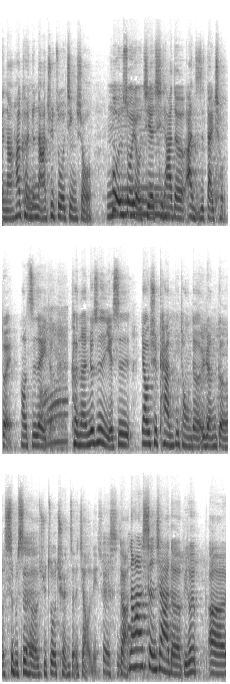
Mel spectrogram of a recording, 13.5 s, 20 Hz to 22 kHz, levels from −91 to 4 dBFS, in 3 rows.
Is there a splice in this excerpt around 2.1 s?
no; 2 cuts; at 5.8 s, 11.6 s

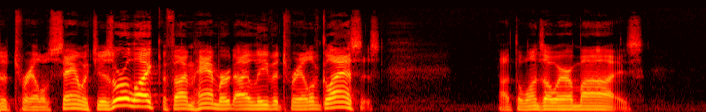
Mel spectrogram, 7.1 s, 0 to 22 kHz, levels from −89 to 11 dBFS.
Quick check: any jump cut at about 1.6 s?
yes; 1 cut; at 1.6 s

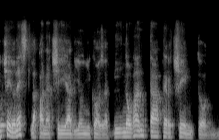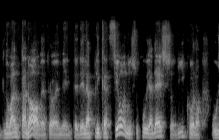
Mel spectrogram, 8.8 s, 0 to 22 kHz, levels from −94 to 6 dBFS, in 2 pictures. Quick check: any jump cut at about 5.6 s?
no; 1 cut; at 2.2 s

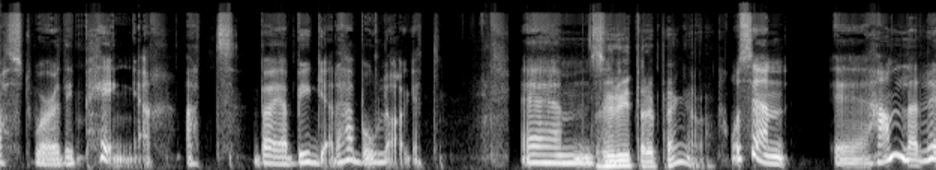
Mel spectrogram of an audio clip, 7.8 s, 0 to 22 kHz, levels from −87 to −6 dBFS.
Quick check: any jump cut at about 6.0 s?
yes; 2 cuts; at 4.2 s, 6.0 s

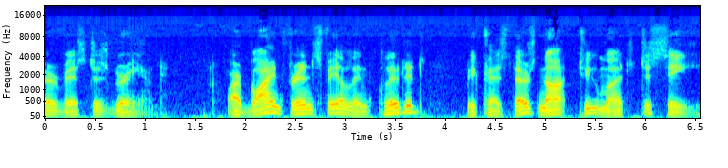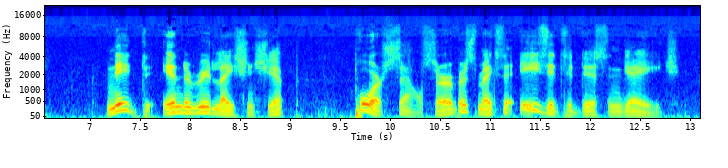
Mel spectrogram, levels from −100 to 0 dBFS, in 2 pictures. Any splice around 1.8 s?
no; 1 cut; at 7.1 s

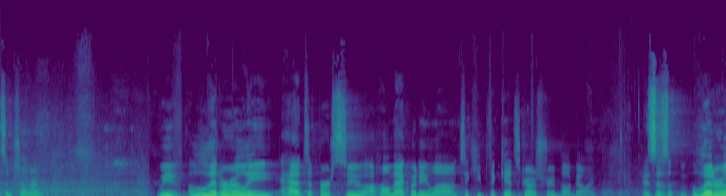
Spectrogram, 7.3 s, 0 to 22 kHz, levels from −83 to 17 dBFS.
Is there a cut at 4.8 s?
no; 2 cuts; at 1.5 s, 6.3 s

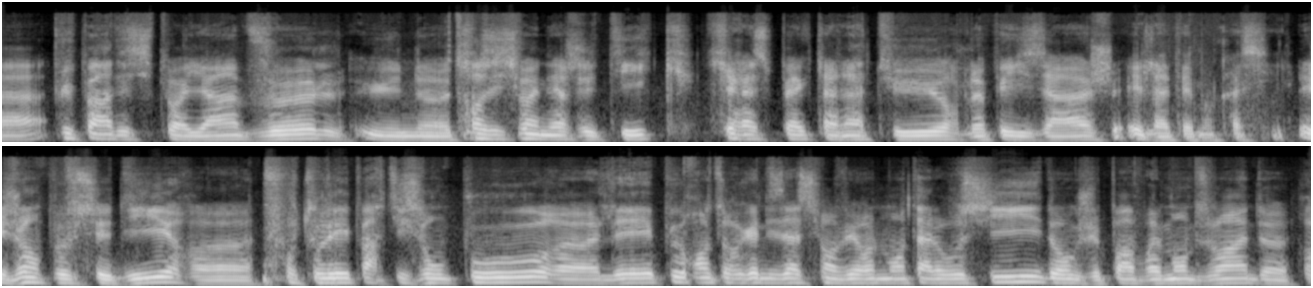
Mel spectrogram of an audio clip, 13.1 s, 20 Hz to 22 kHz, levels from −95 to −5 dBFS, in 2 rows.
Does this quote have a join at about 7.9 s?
yes; 1 cut; at 7.9 s

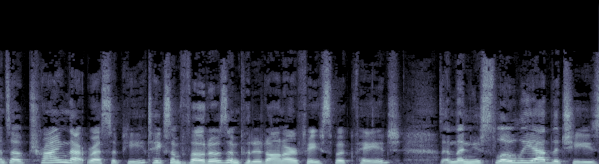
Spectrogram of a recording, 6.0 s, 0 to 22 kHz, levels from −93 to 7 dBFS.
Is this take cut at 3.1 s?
no; 2 cuts; at 1.5 s, 4.4 s

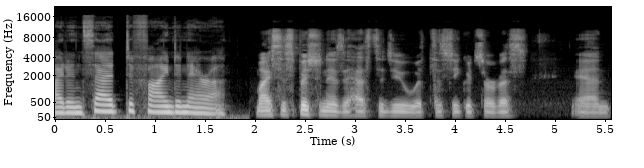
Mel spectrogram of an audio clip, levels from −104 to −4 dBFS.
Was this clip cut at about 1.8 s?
yes; 1 cut; at 1.8 s

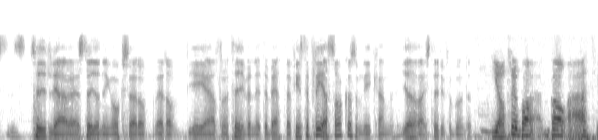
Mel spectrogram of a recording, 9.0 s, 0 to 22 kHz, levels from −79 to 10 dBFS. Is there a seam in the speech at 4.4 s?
no; 0 cuts

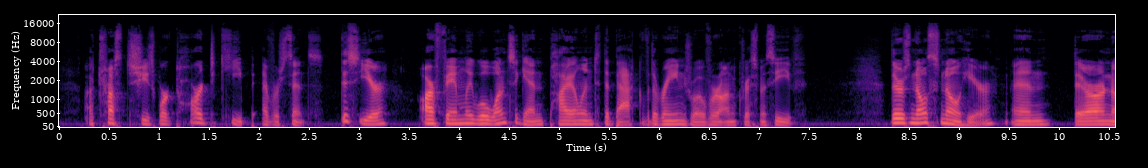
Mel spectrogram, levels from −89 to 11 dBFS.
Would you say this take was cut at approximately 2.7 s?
yes; 1 cut; at 2.7 s

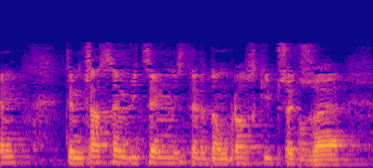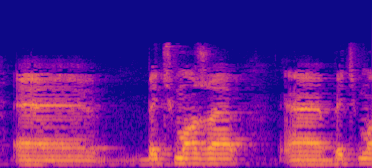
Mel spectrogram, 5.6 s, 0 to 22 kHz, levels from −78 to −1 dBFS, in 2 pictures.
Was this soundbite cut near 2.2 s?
yes; 1 cut; at 2.2 s

